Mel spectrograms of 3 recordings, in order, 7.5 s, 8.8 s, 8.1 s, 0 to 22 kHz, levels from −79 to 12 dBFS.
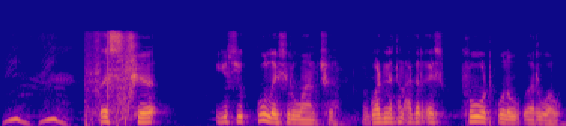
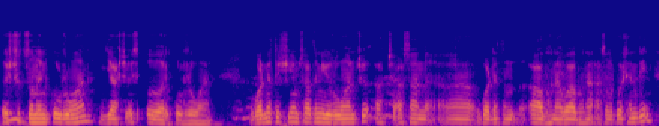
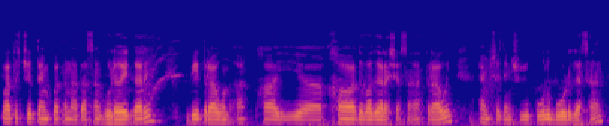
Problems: background sounds at intervals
